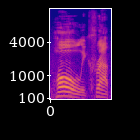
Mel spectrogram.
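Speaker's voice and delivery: slow, loud drawn-out holy crap; stunned disbelief. Real, not acted. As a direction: draw it out in disbelief. After the wreck.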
